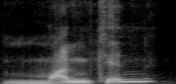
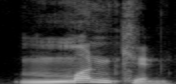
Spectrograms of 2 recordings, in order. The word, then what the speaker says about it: Monken: And for the record, because I've been getting some social, is it Monken? It's Monken. Gibby, you have the official ruling here? Rhymes with Duncan.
